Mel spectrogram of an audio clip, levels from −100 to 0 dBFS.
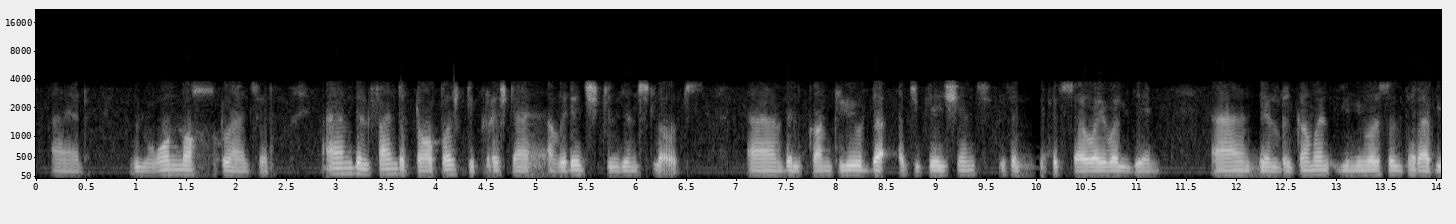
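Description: Throughout the recording the speech carries the G.729 codec sound. The line is confined to roughly 150 Hz to 3.4 kHz, and the audible roughness fits 8 kbit/s G.729A coding. Each 10 ms frame is rebuilt from a vocal-tract filter, a pitch predictor and a handful of pulses, so the voice comes through intelligible but coarse and faintly synthetic, with clearly audible coding damage.

Four dropouts follow, each handled by VoIP packet loss concealment in the speech codec. They fall at 1.60 to 1.79 s, 4.91 to 5.13 s, 9.82 to 10.07 s and 12.13 to 12.25 s, covering about 160, 200, 220 and 100 ms of lost audio. That span fits runs of roughly five to eleven 20 ms packets. In each gap the decoder repeats its last pitch and filter at falling gain, so the sound smears into a fading buzzy tone or coloured noise. Because each frame builds on the one before, the speech stays weak and distorted briefly after real packets resume.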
